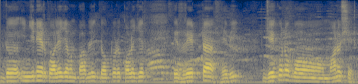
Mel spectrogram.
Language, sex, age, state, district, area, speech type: Bengali, male, 45-60, West Bengal, Paschim Bardhaman, urban, spontaneous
